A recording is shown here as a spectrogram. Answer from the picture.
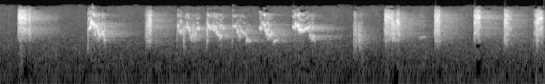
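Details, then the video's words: Singing budgerigars kept as pets: a string of loud, sharp, harsh chirps with a brief fast warbled passage in the middle, repeated about twice a second. "Веселое пение волнистых попугайчиков / Funny singing of wavy parrots"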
